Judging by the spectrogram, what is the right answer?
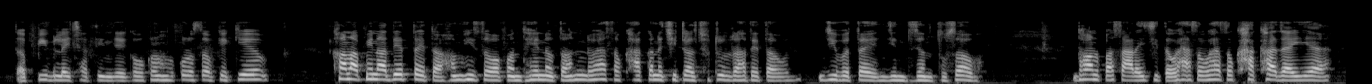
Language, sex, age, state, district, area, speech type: Maithili, female, 45-60, Bihar, Muzaffarpur, urban, spontaneous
